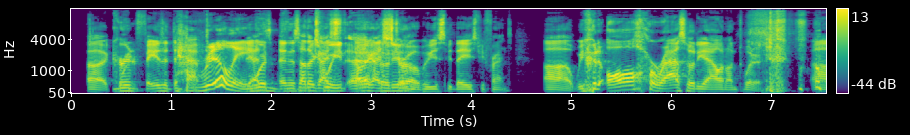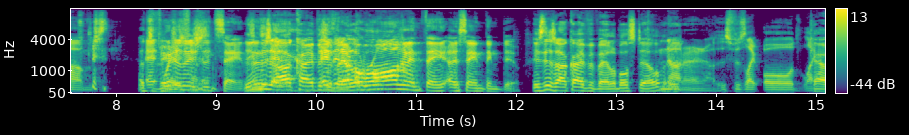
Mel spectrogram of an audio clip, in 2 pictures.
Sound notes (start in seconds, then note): 6.8 laughing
